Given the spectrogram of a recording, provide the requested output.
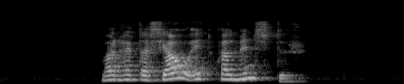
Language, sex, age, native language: Icelandic, female, 70-79, Icelandic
